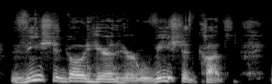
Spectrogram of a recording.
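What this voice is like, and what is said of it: Put-on thick German accent. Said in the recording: “I cannot do accents too well ... the doctor had a fairly thick German accent ... I'm not doing it too humorously”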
